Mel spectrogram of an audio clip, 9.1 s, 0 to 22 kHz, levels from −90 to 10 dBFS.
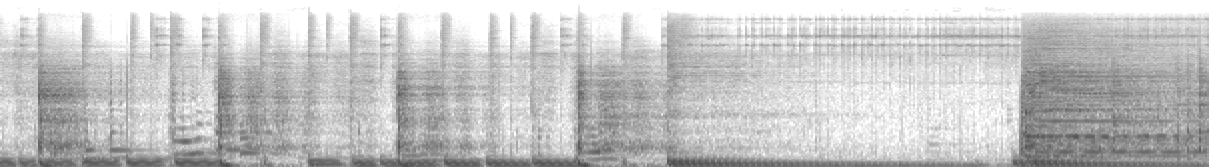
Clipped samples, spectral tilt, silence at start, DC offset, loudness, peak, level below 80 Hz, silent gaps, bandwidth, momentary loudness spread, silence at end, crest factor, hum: under 0.1%; -4.5 dB/octave; 0 s; under 0.1%; -29 LUFS; -8 dBFS; -34 dBFS; none; 16 kHz; 15 LU; 0 s; 20 dB; none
